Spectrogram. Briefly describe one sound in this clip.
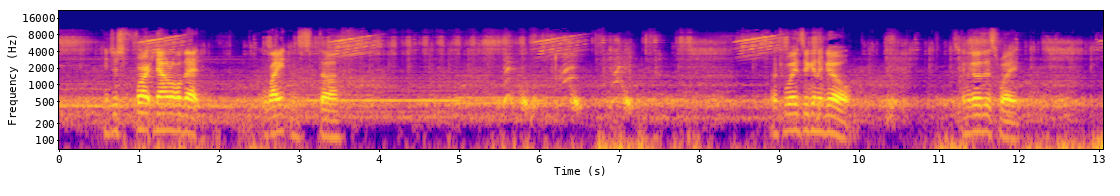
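A video game character grunts and yells while swinging a sword.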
